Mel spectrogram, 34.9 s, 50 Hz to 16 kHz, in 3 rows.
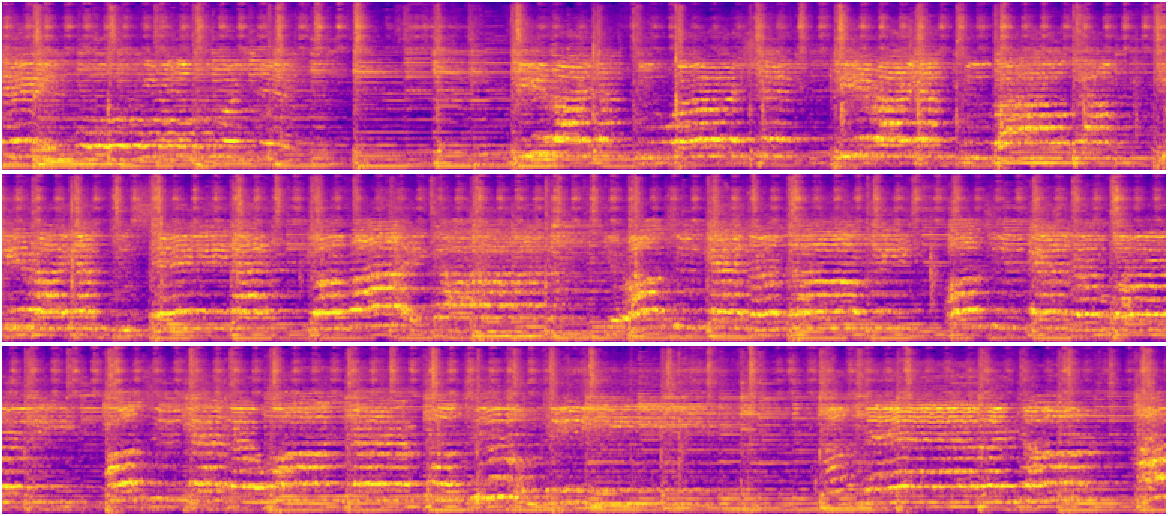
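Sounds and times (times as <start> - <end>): women singing together: 0.0 - 3.1, 5.1 - 30.8, 31.4 - 34.9
keyboard: 0.0 - 34.9
strummed acoustic guitars: 0.0 - 34.9.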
